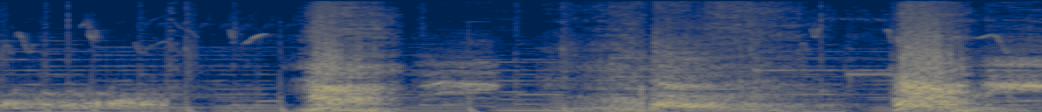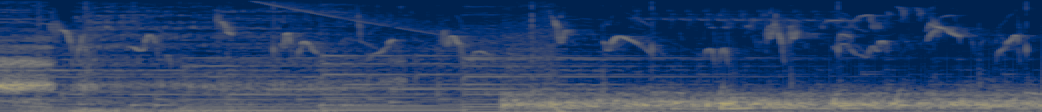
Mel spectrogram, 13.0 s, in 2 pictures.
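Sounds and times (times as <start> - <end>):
background music: 0.0 - 13.0
tiger calling: 1.8 - 7.9.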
